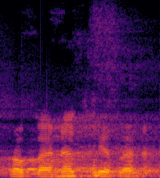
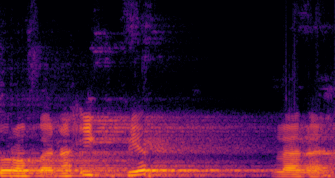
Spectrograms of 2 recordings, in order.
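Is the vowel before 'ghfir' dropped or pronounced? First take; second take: dropped; pronounced. First: The words run together with no vowel before ghfir. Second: Each word is separate, with a vowel before ghfir. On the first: The speaker calls it right. "wasal ya" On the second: The speaker calls it wrong. "Kalau antum baca satu-satu"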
